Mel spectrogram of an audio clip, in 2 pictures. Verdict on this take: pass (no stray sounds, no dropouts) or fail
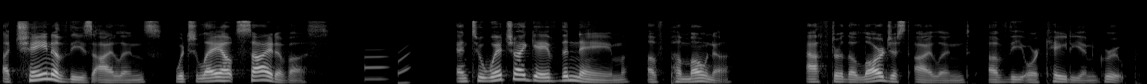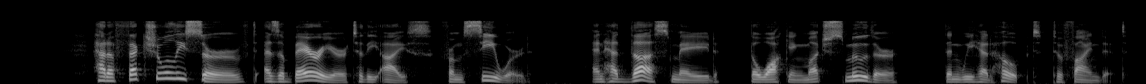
fail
